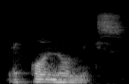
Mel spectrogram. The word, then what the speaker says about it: economics: So the word that is sharing the same stress with education here would be economics.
